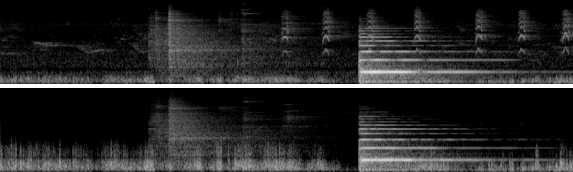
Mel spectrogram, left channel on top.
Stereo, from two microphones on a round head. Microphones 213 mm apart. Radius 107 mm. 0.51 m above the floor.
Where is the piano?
25° left (ahead or behind), 1.7 m.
